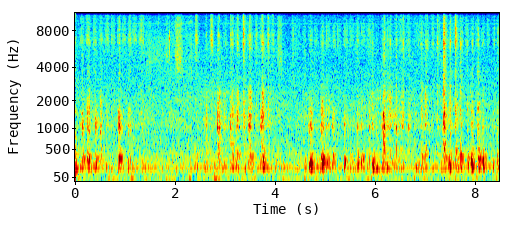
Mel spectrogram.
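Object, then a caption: Wax-coated scratch-art paper scraped with a wooden stick. A wooden stick scratches lines into the black coating of a gold scratch-art paper page. The result is a quiet, dry scraping made of short, repeated strokes. The strokes are mostly low-mid, with faint bright flecks.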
